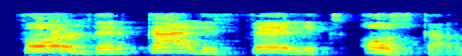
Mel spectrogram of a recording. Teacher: La mayor fuerza de voz, penúltima sílaba. La última sílaba está terminando en R y no está terminando en N, o vocal, entonces le voy a poner la tilde. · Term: graves o llanas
